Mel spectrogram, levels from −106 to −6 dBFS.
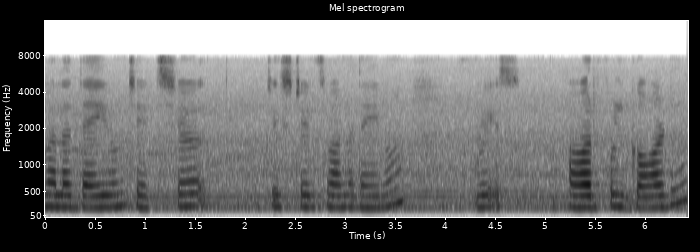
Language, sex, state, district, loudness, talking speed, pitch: Telugu, female, Andhra Pradesh, Chittoor, -28 LUFS, 105 wpm, 210 Hz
